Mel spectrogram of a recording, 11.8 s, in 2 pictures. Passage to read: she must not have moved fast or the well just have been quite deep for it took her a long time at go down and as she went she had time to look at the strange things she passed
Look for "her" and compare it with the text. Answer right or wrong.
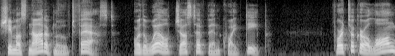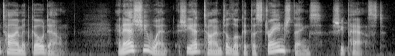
right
